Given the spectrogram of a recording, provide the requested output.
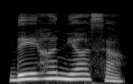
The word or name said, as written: ದೇಹನ್ಯಾಸ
